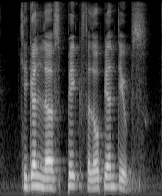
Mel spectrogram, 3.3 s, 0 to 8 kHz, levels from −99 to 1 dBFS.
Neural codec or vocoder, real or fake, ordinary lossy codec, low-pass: none; real; none; none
